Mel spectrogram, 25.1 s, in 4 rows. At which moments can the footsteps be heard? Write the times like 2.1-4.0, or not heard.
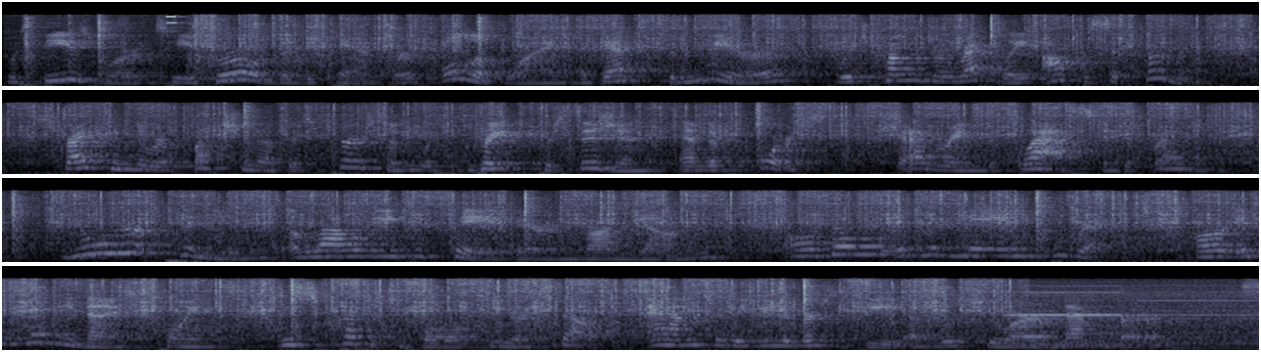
not heard.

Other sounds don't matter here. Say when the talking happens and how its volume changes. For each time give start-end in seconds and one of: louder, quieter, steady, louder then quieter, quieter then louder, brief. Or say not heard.
0.0-25.1 steady.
